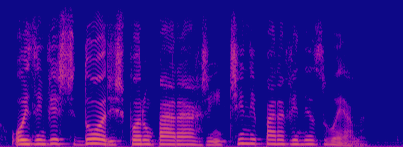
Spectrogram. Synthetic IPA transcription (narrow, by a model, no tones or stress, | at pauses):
ʊzĩveʃt͡ʃid̪oɾɪsfoɾɐ̃w̃paɾɐːɾʒẽnt͡ʃĩnɐipaɾɐvenezuɛ̰lɐ̰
